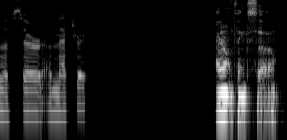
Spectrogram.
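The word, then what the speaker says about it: Aymeric: Sir, have you met someone by the long name of Sir Ametric? I don't think so. Okay, that's how you say his name. It's not Amaric.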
